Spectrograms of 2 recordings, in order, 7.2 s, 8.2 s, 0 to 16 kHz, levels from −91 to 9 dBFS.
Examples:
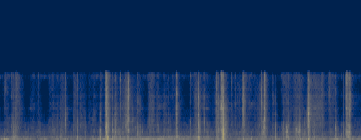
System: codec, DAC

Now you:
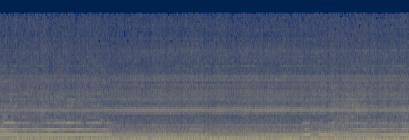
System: none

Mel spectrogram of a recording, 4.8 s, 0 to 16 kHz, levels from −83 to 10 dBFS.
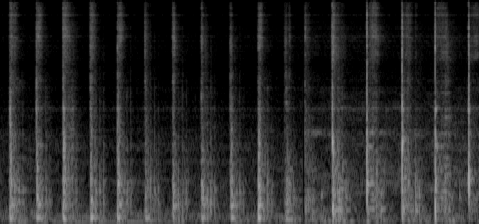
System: codec, SNAC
